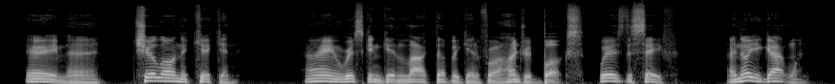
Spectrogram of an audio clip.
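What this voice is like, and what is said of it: Deep male voice. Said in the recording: “The robber with the deep voice”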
